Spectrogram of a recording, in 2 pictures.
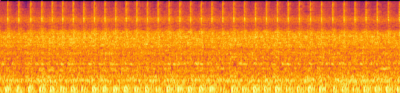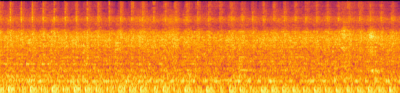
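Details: Honda Beat ESP injected scooter after replacing fuel pump, fuel filter and tank O-ring, running before reassembly: steady even single-cylinder idle with no misses or stumbles; normal idle after repair.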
